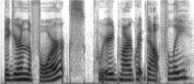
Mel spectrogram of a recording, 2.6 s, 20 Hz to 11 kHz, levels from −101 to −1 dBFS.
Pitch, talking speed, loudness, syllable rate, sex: 210 Hz, 140 wpm, -18 LUFS, 4.8 syllables/s, female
